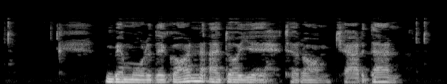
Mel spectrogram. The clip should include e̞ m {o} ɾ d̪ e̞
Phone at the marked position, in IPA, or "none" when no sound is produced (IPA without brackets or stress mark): o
